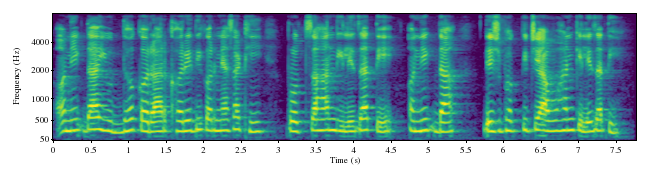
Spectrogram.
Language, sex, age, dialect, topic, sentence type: Marathi, female, 25-30, Varhadi, banking, statement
